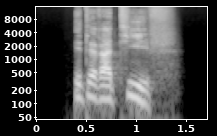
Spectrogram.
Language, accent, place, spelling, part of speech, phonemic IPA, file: German, Germany, Berlin, iterativ, adjective, /ˌiteʁaˈtiːf/, De-iterativ.ogg
- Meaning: iterative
